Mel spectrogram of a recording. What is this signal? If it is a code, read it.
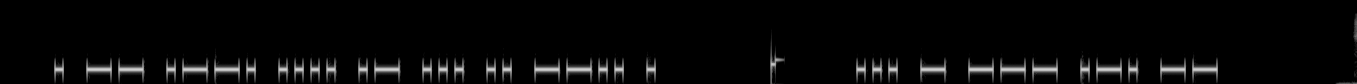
Morse code, heard as a keyed tone, about 15 wpm, 700 Hz. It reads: EMPHASIZE STORM
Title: Sentences from Top 1500 Words - New Word Drill Alt - 15wpm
